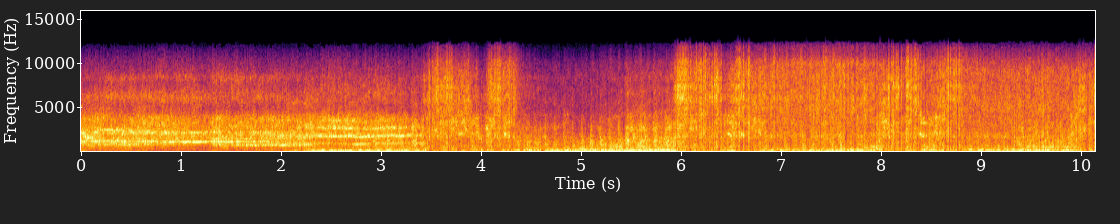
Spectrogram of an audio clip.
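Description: Stunt vehicle in a staged action run: tires screeching at the start, then an engine running loud and low. Several sharp cracks and bangs follow later.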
